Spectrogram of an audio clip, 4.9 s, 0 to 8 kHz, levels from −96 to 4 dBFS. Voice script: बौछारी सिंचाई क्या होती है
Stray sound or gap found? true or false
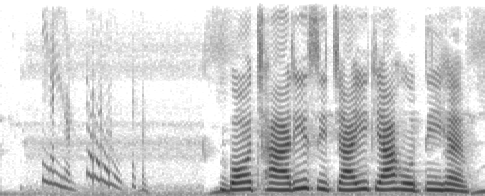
true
